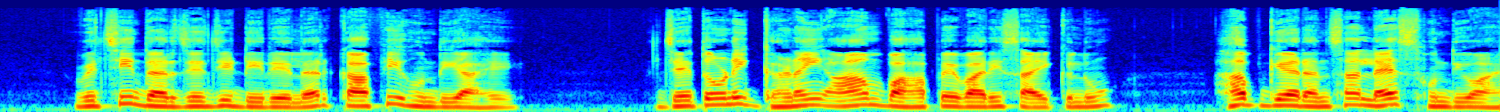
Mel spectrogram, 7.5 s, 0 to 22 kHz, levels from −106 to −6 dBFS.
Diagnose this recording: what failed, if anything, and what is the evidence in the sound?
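Nothing failed in this recording, and the sound gives no evidence of a fault at any stage.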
